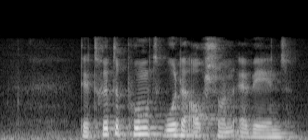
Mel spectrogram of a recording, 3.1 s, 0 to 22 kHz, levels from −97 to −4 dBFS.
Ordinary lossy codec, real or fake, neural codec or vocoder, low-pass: none; fake; autoencoder, 48 kHz, 128 numbers a frame, DAC-VAE, trained on Japanese speech; 7.2 kHz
